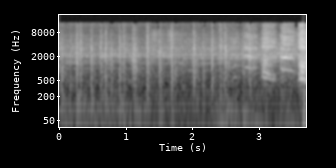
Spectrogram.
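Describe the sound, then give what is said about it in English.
Rapid, irregular sharp gunshots as military forces fire on protesters, a dozen or more in quick succession, over a constant rumbling din, with strained voices rising near the end. “Gunshots are everywhere.”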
